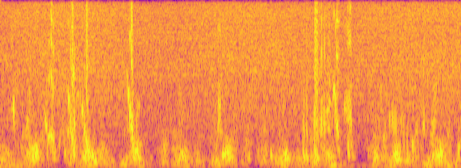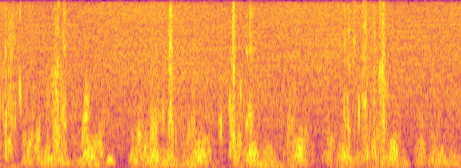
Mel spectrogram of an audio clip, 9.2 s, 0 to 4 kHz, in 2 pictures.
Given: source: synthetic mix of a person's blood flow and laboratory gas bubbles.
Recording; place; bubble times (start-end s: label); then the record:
Doppler ultrasound of blood flow; precordium
0.10-0.18 s: bubbles
0.42-0.95 s: bubbles
1.26-1.40 s: bubbles
2.17-2.21 s: bubbles
2.42-2.53 s: bubbles
2.67-2.76 s: bubbles
2.99-3.56 s: bubbles
3.65-4.28 s: bubbles
4.54-4.84 s: bubbles
5.05-5.30 s: bubbles
6.08-6.38 s: bubbles
6.77-7.18 s: bubbles
7.47-7.52 s: bubbles
8.04-8.49 s: bubbles
From the record:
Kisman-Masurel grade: 242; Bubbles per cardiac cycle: several, 3 to 8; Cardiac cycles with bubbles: 100%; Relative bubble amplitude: moderate (0.250 to 0.450); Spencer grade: 3 (all of the cardiac periods contain showers or single bubble signals, but not dominating or overriding the cardiac motion signals); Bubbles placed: only in the low amplitude regions of the cardiac cycle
